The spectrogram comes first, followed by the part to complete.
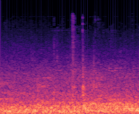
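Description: Steady low rumble of outdoor city background noise on an open rooftop, with a faint tap about a second in.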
